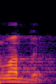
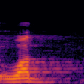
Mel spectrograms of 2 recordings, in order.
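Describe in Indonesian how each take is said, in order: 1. Konsonan akhir berakhir dengan memantul. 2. Konsonan akhir berakhir tanpa memantul. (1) "bukan wad" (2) "bukan kolkolah do tapi wad, tidak memantul"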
